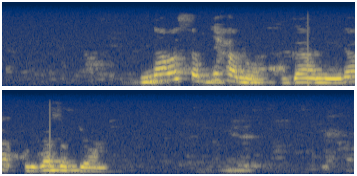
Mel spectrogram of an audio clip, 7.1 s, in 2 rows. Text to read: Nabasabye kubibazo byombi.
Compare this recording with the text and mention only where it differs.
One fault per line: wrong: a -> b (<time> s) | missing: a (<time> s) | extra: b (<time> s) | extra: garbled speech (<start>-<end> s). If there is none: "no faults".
extra: hano kuganira (2.2 s)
